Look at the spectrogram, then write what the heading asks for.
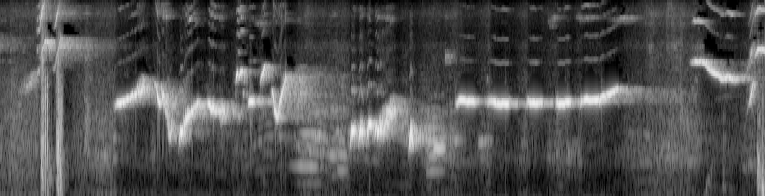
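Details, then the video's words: After sharp clicks, a murai sings loud slurred whistles and then holds a long, steady whistled note that slowly rises. A final descending whistle and another click follow. "kicauan burung, murai"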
